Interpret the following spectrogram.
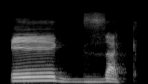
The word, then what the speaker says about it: exact: Y la palabra exact, exact. La X siempre se pronuncia como quiere, ¿no? Exact, como si fuera una G y una Z.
